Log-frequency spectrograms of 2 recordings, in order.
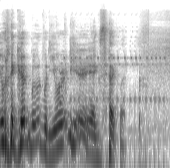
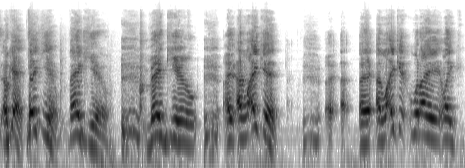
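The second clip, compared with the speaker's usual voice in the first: laughing thanks; 4 semitones higher, 6 dB louder than usual. Real, not acted. Players laughing at game joke.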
